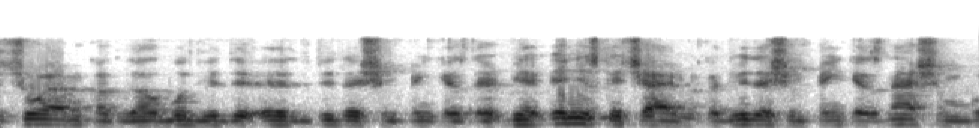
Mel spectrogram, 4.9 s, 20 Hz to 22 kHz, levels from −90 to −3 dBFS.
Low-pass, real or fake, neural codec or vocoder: 7.2 kHz; real; none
